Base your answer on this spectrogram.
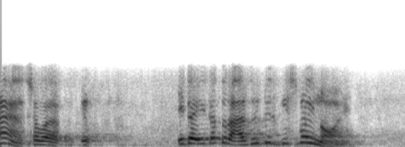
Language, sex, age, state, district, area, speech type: Bengali, male, 45-60, West Bengal, Paschim Medinipur, rural, conversation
